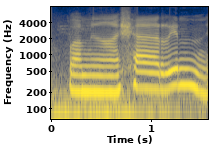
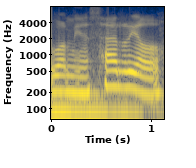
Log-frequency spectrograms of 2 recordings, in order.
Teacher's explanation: ada alif lam samsiyah atau alif lam yang tidak dapat dibaca, jadi langsung ke nun. Wa min syarrin ya, tidak wa min syarril ya karena alif lamnya tidak dapat dibaca.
